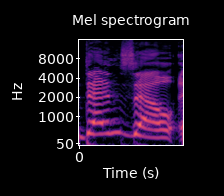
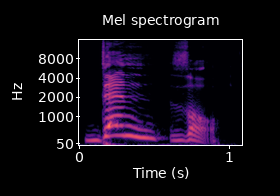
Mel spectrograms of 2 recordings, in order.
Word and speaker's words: Denzel: No, it is not Denzel. It's Denzel. So the accent on the den. – Almost on the N.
